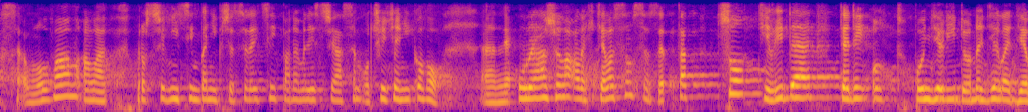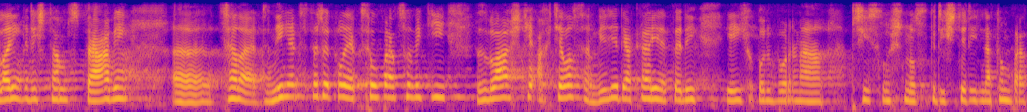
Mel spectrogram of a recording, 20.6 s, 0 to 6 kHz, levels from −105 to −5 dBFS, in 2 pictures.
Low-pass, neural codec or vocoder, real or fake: 5.4 kHz; codec, 16 kHz, 2 kbps, FreqCodec, larger model; fake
